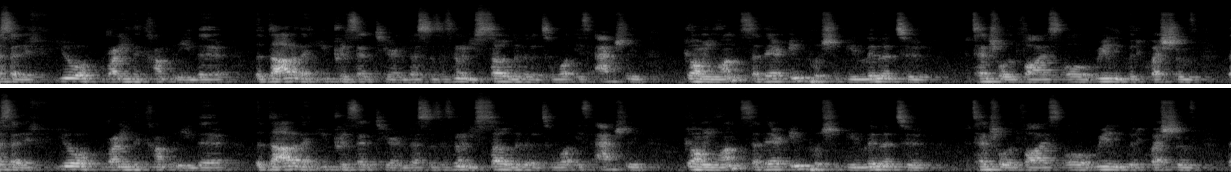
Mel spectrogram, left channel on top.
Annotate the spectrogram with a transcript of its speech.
if you're running the company, the data that you present to your investors is going to be so limited to what is actually going on. So their input should be limited to potential advice or really good questions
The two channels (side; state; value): both; normal; correlation 0.52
